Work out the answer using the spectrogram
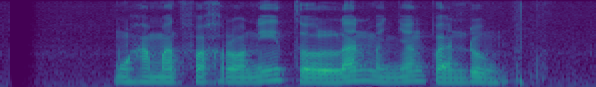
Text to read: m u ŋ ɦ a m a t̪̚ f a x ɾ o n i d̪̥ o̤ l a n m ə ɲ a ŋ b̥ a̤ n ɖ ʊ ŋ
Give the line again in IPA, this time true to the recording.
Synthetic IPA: m u ɦ a m a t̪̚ f a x ɾ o n i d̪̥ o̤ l a n m ə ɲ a ŋ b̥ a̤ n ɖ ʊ ŋ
